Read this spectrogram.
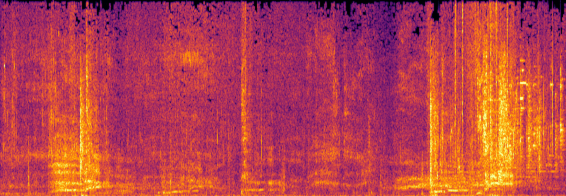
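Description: Creatures growl and snarl close by.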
